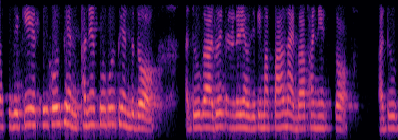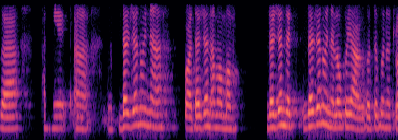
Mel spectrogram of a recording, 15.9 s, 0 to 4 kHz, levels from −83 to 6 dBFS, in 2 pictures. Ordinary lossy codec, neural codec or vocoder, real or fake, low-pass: none; none; real; 3.6 kHz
